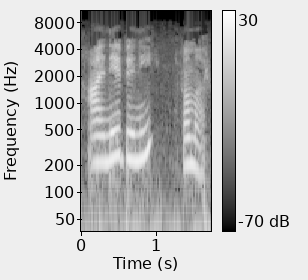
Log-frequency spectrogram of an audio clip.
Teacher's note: ایک ساتھ ہی بول دیجئے اس کو کیونکہ جو اس کا الف ہے نا اٹس ناٹ کاؤنٹنگ ہیئر، یہ سائلنٹ ہے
